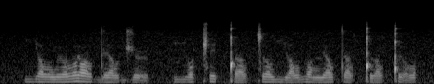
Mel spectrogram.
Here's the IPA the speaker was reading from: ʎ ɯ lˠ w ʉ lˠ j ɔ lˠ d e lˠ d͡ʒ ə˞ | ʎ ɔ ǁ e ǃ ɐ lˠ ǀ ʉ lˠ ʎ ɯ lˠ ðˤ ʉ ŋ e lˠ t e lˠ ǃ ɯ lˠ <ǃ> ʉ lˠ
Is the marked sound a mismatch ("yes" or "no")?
no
